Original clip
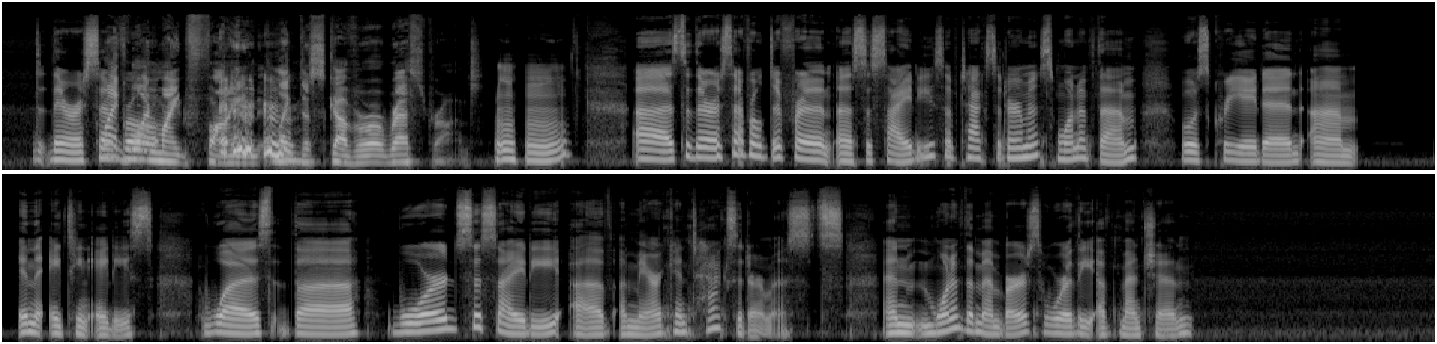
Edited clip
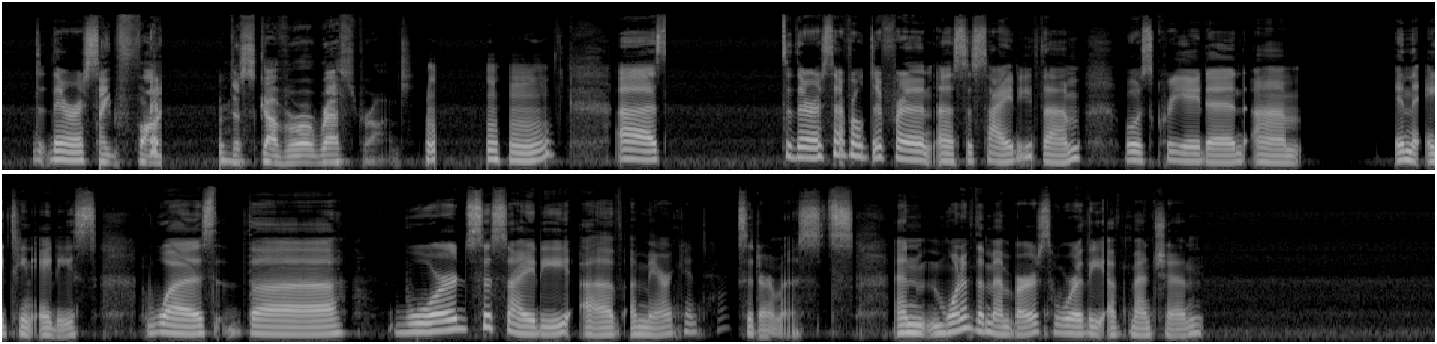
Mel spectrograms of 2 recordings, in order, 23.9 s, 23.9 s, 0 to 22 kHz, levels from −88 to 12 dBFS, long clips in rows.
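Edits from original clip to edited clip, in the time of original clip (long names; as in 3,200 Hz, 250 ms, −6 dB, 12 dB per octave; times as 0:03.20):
0:00.82–0:01.40: remove
0:01.91–0:02.40: fill with room tone
0:04.19: splice in room tone 0.44 s
0:05.67: splice in room tone 0.98 s
0:07.74–0:09.05: remove
0:11.17–0:12.11: duck −22 dB, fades 0.31 s
0:14.21–0:15.32: time-stretch 1.5×
0:17.01–0:18.00: fade out and dull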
